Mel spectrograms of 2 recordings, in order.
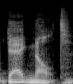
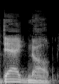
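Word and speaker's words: Daigneault: Dagnalt. Dagnalt.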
